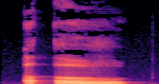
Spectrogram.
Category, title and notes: Speech > Solo speech
Uh oh
Standard Uh-Oh sound effect
man, human, voice, uh-oh, male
